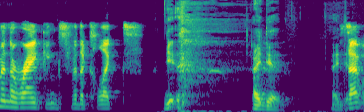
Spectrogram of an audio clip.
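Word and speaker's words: Klich: was blown away that you pronounce his name click and not cleach and it actually made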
